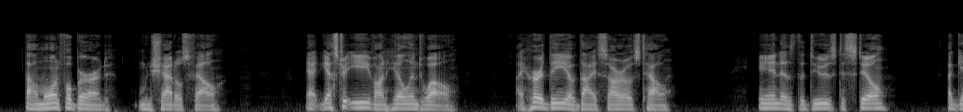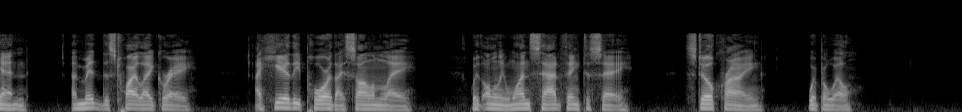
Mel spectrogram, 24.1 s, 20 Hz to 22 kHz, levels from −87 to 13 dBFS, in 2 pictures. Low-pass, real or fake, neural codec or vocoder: 7.2 kHz; real; none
